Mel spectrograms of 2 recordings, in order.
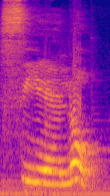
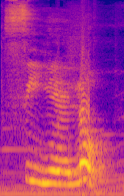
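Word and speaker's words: cielo: सी को कैसे प्रोनाउंस करते हैं हम? से या के, दो तरीके से हो सकता है सी, जैसे कि कासा, कासा, या फिर सिएलो, सिएलो।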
